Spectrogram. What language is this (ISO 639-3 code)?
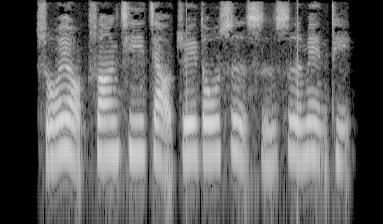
zho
